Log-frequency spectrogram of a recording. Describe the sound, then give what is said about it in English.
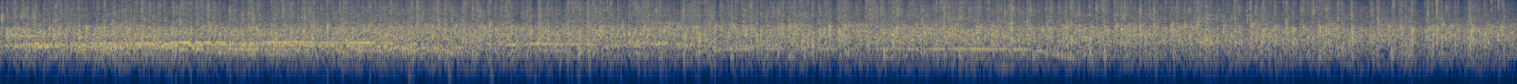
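A live audience of the show Just a Minute applauds loudly and steadily for several seconds as panellists Paul Merton, Jan Ravens, Jade Adams and Dane Baptiste are introduced, a dense wash of clapping with faint whoops and cheers rising above it. “Please whoop and cheer and go wild for all four of them.”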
